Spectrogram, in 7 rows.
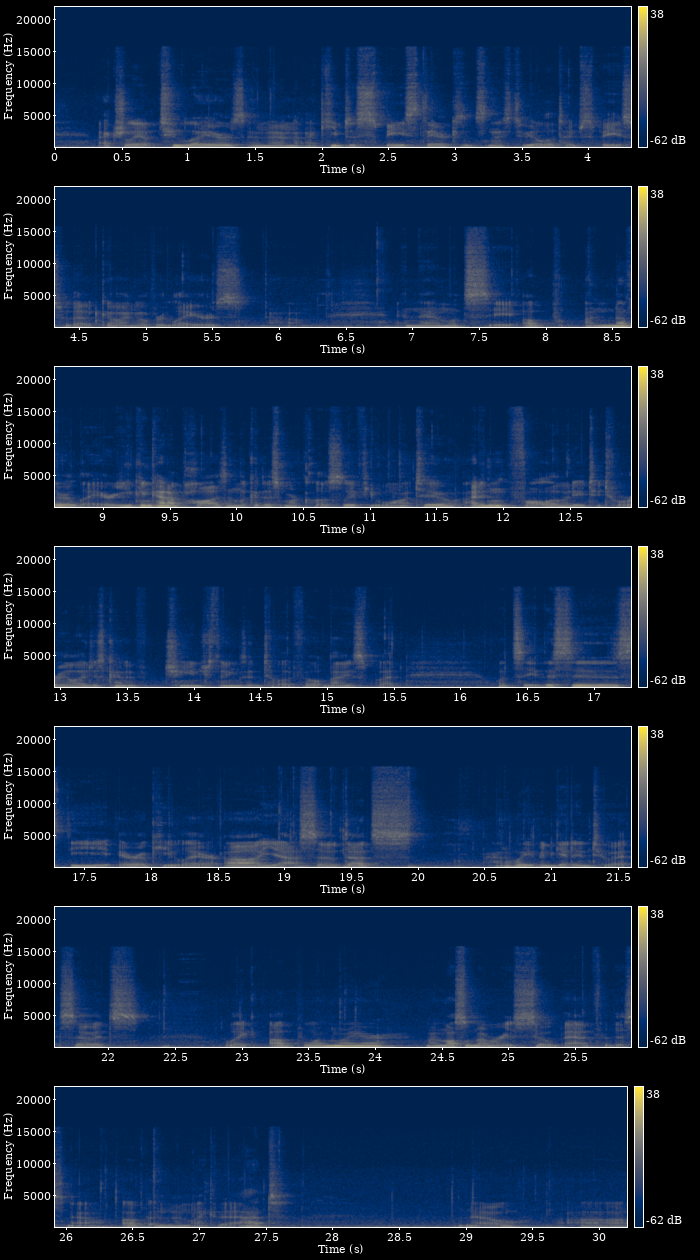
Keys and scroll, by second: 6.2 ctrl+d, 6.7-7.5 typing, 9.6 typing, 18.8-19.9 typing, 20.8 Escape, 22.9 Escape, 23.8 Escape, 26.3 Escape, 26.5 space, 28.8 Escape, 29.5 ctrl+u.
